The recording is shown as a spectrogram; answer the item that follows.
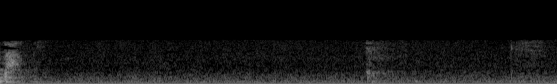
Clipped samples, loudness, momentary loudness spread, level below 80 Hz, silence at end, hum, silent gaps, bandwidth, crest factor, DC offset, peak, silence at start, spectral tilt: under 0.1%; -45 LUFS; 6 LU; -56 dBFS; 0 s; none; none; 3.2 kHz; 24 dB; 0.7%; -18 dBFS; 0 s; -3.5 dB/octave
